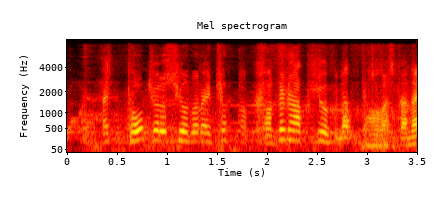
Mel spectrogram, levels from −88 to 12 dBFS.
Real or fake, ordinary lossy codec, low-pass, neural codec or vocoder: fake; none; 7.2 kHz; codec, 16 kHz in and 24 kHz out, 0.6 kbps, FireRedTTS-2 codec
